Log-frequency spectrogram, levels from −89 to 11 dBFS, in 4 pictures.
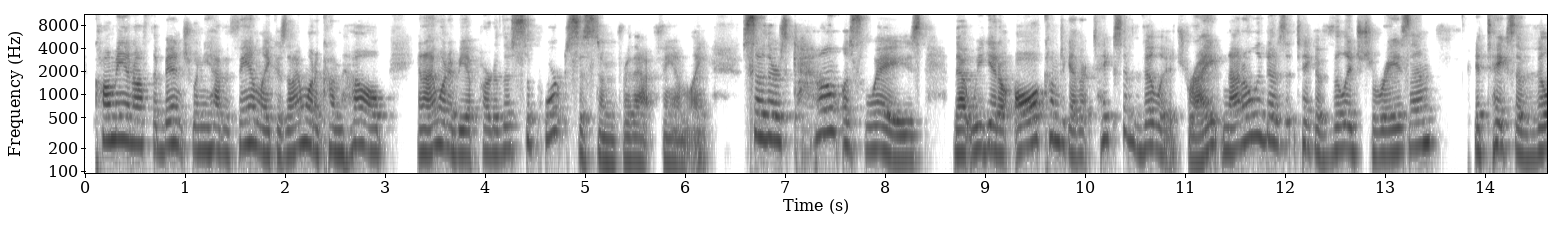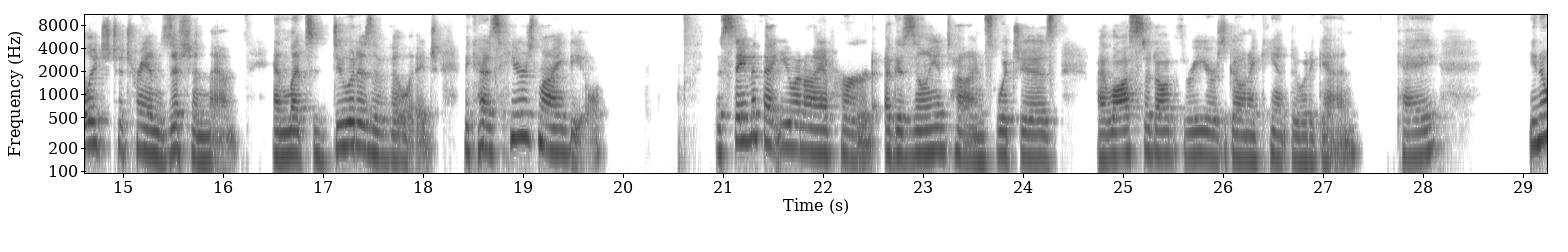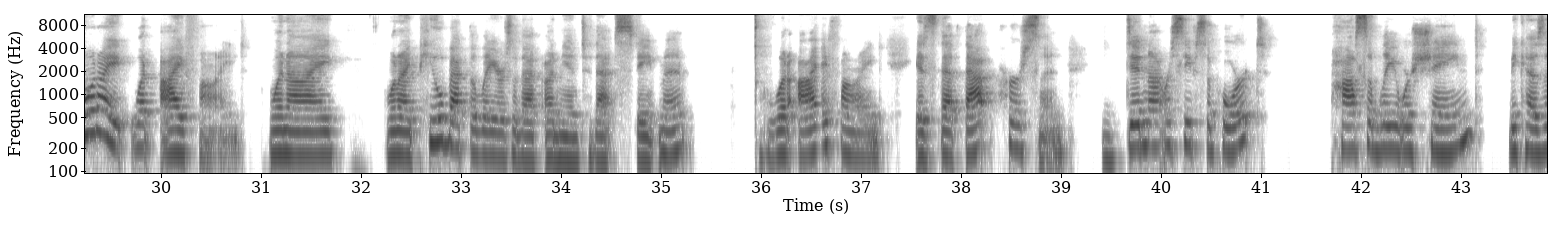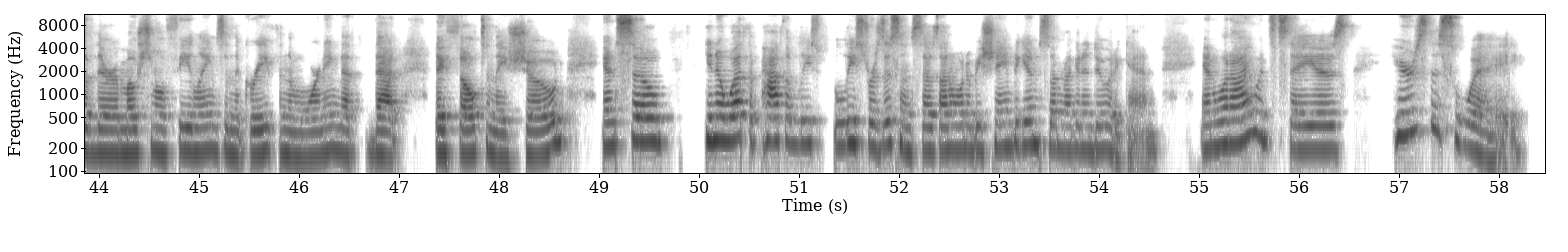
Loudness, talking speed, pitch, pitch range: -24 LUFS, 195 wpm, 185 Hz, 165-220 Hz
